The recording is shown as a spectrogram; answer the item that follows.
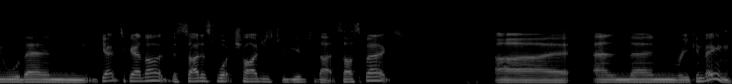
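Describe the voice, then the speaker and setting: Lively intonation marks a man's medium-pitched voice at a moderate pace. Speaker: roleplay police training officer. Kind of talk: roleplay class briefing. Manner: loud.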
